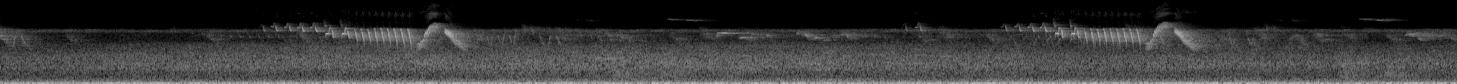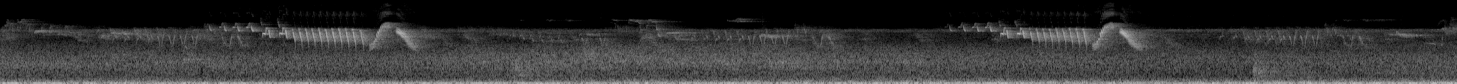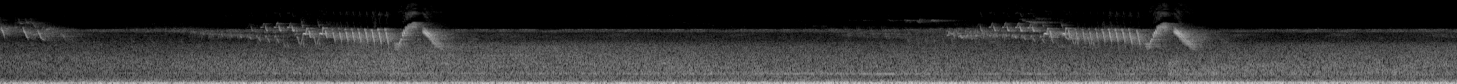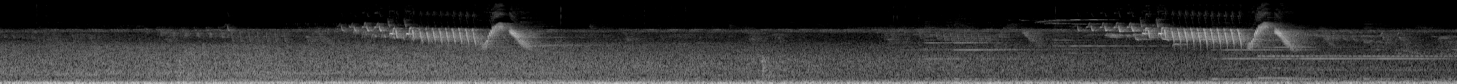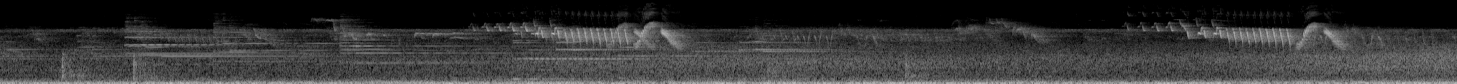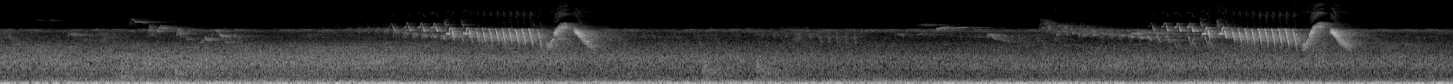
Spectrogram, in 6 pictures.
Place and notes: A39 highway, Aire du Jura under the trees.
France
